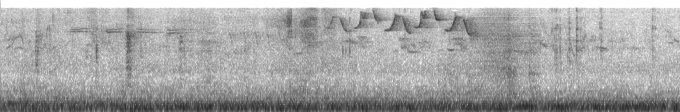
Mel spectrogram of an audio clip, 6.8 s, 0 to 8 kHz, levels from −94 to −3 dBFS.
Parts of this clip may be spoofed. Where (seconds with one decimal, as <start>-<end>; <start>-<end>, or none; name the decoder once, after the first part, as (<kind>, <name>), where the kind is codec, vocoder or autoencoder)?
4.7-5.4 (codec, DAC)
